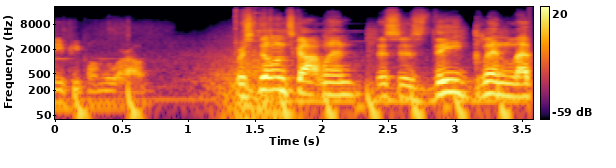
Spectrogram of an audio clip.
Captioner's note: cash register dings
